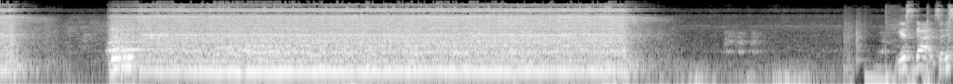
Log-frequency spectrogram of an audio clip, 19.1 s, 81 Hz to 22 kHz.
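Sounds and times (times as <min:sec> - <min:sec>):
blender running: 0:00.0 - 0:00.9, 0:02.1 - 0:13.4.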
